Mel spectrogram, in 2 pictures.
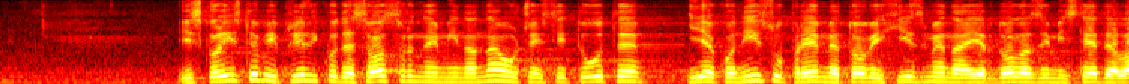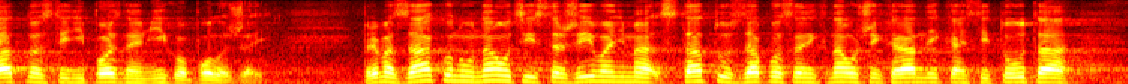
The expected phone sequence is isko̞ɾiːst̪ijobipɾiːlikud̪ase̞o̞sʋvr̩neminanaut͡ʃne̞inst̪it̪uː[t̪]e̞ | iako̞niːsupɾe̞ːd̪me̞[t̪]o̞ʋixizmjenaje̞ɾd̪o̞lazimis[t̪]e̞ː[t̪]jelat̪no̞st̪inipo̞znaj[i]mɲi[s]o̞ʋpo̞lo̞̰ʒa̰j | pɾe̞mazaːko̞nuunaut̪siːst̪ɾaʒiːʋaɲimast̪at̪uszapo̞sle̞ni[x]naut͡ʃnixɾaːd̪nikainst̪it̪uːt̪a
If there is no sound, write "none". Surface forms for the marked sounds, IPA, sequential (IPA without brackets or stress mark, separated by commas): t̪, t̪, t̪, d̪, e, x, x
